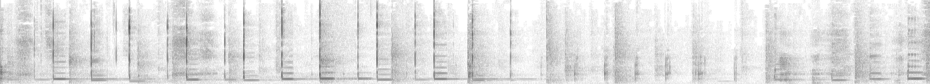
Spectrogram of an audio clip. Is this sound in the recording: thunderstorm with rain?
no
